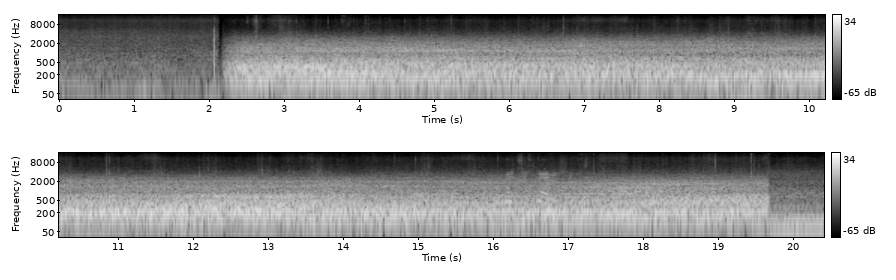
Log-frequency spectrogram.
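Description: Steady, loud running noise of a moving vehicle: an engine drone under rushing air and road noise. It cuts in suddenly about two seconds in and eases off just before the end.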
